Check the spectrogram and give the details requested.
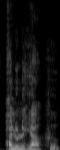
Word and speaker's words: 할렐루야: 할렐루야흐 이게 맞을 텐데 할렐루야로 해버린단 말이에요.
